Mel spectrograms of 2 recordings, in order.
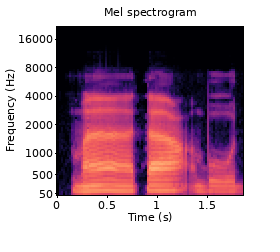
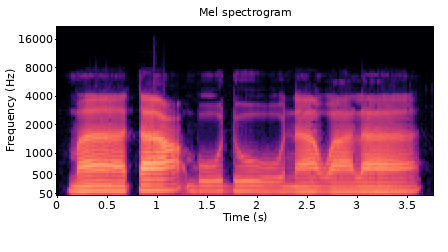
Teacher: Du-nya dipanjangkan dulu, kemudian ditutup dengan huruf nun sukun. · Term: mad arid lis sukun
